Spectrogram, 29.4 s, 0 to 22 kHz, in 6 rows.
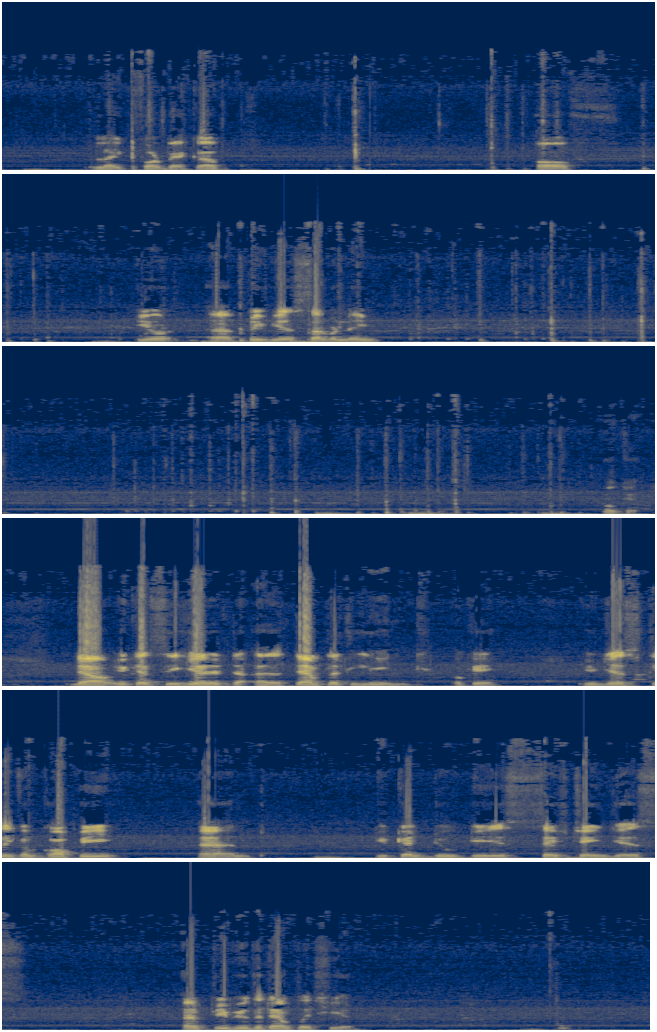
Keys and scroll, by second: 0.0-10.1 typing, 11.3-15.6 typing.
